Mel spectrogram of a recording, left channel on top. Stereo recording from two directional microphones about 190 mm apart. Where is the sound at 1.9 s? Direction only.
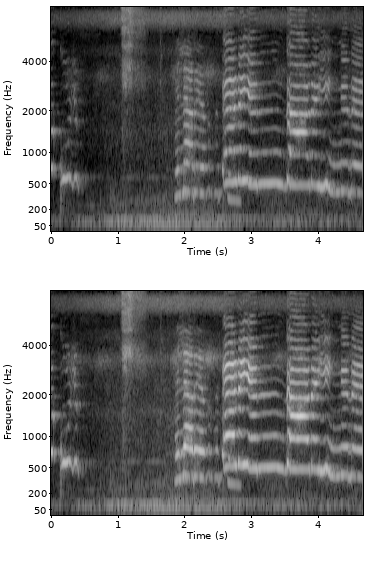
30° left (ahead or behind).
